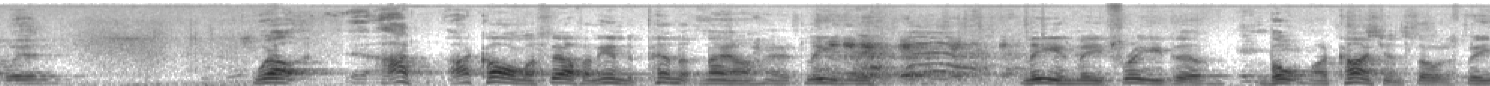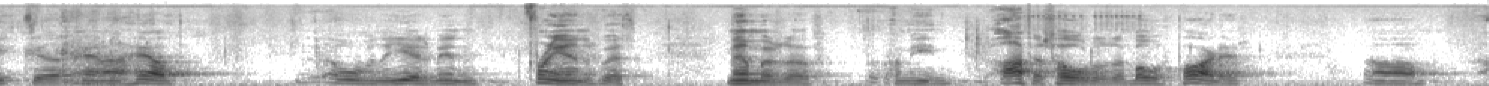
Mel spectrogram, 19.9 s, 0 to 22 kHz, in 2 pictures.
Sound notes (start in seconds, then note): 5.4 laughter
